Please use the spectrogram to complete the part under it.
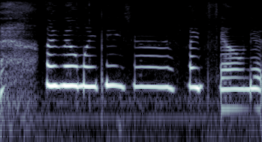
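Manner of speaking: very high-pitched voice, on the verge of tears. Telling the guys they finally found a lost picture, on the verge of tears. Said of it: "I'm about to cry".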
